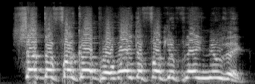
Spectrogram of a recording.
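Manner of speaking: high, loud real outburst; exasperated high-pitched shouting; furious yell. Real, not acted. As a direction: yell at a noisy neighbour to stop. Yelling at someone playing music.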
